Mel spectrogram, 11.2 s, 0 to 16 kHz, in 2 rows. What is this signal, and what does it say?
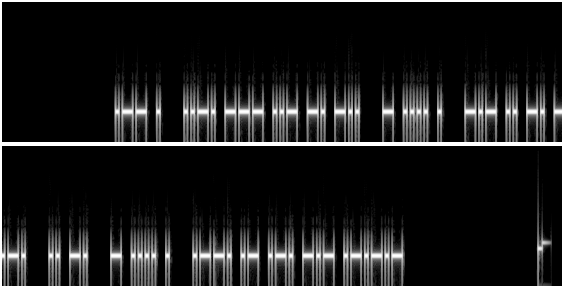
Morse code, heard as a keyed tone, about 34 wpm, 700 Hz. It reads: WE FOUND THE KING IN THE PARK.
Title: Sentences from Top 1300 Words 35wpm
